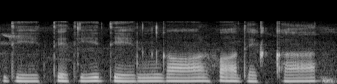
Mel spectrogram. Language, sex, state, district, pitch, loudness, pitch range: Chakma, female, Tripura, Dhalai, 155 Hz, -20 LUFS, 150-160 Hz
